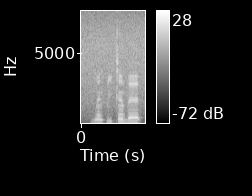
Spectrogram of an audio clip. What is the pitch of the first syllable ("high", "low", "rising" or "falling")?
low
